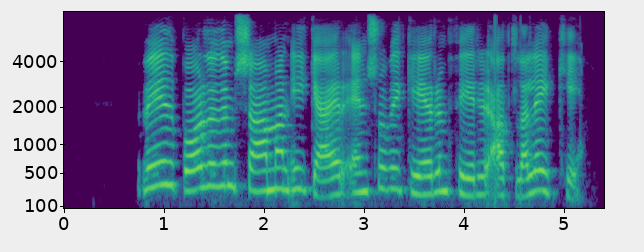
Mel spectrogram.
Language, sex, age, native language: Icelandic, female, 40-49, Icelandic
